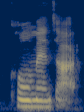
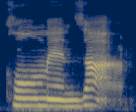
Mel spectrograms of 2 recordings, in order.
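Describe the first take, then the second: First: Said in the usual way. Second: Comenzar drawn out slowly and firmly, every syllable clear; slow model pronunciation. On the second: Shown as a demonstration. Teacher models Comenzar slowly for students to repeat. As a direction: say Comenzar slowly for the class to copy.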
